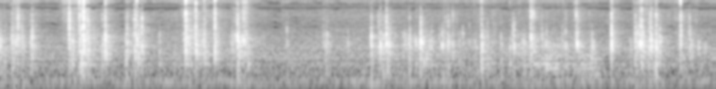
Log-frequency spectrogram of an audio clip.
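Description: A full, hand-sized soft plastic foil pouch of makeup remover wipes is held in both hands and squeezed and crinkled with fingers and long nails. Quiet, crisp crinkles and crackles come in uneven bursts with brief pauses, centered in the midrange with bright, sharp edges and almost no low end.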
